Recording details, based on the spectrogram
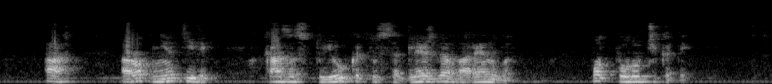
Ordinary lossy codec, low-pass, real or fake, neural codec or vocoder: MP3, 32 kbps; 7.2 kHz; real; none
